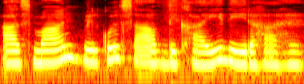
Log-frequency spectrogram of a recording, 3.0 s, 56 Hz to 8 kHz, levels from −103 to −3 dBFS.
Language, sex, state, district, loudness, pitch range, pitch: Hindi, female, Chhattisgarh, Raipur, -15 LUFS, 190-210 Hz, 195 Hz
